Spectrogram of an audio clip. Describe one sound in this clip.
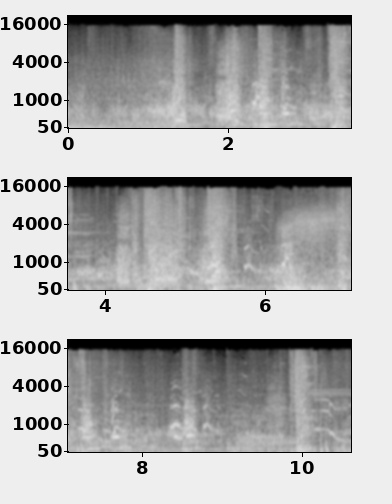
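Wolves snarl and growl close by.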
